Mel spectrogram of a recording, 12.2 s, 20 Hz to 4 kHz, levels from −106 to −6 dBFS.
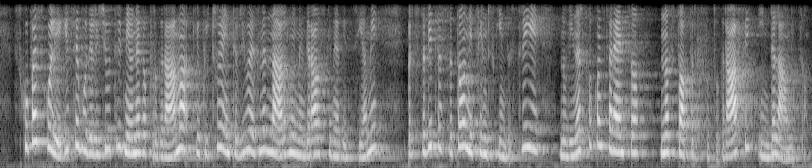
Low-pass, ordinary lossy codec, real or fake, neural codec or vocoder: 3.6 kHz; none; real; none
